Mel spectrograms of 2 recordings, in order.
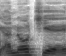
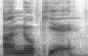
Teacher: instead of being pronounced like ki, the combination of K and Y actually make a ch sound. So when I say Denkyira, I should have been saying Denkyira, and I should have been saying Anochie instead of Anokie.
